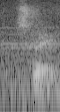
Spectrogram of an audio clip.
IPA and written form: streɪnʤ (strange)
